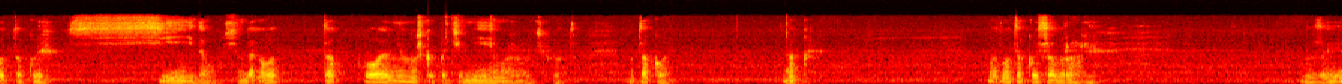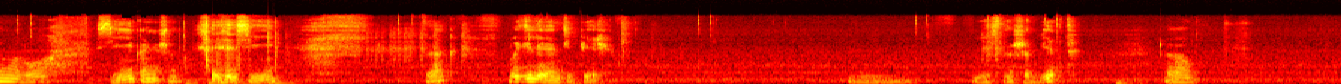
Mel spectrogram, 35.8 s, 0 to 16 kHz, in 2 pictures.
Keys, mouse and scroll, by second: 18.1-21.2 drag, 27.2-30.2 drag, 31.0 click, 31.8 click.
